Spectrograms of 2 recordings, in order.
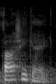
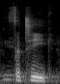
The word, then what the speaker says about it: fatigue: I'm reading this from the book fatty gay. It doesn't that's not how it's said. That's French. I keep switching to French mode fatigue cuz my dad's French.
